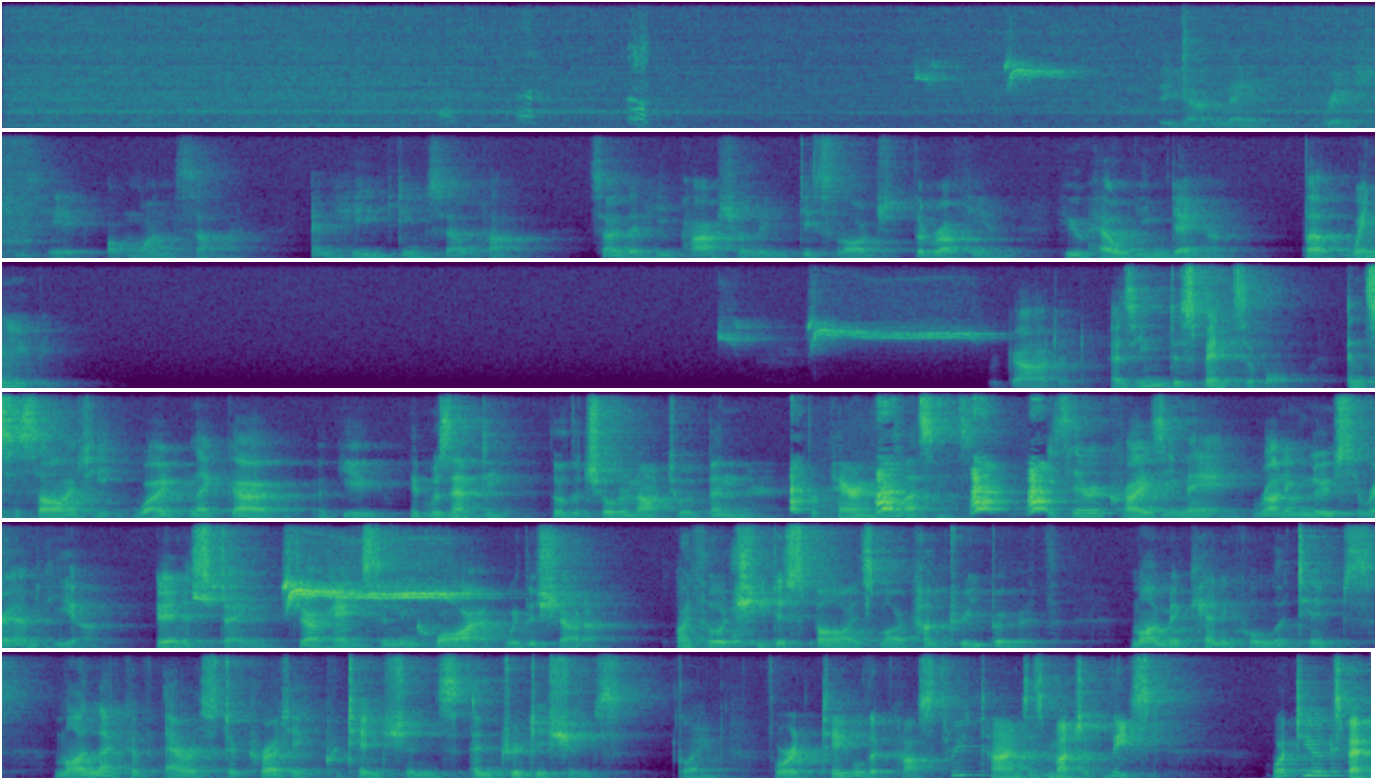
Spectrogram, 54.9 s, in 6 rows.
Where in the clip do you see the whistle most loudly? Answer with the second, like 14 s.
39 s.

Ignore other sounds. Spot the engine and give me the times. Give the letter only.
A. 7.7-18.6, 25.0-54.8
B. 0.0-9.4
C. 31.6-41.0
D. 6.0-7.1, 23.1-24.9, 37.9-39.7
B.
